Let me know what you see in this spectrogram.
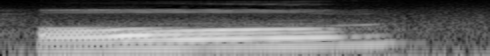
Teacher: ओ को खींचना है आपको, जो इसका स्वाभाविक उच्चारण है उसे 3 गुना उच्चारण आपको करना है, तो ये आपका प्लुत हो जाएगा।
